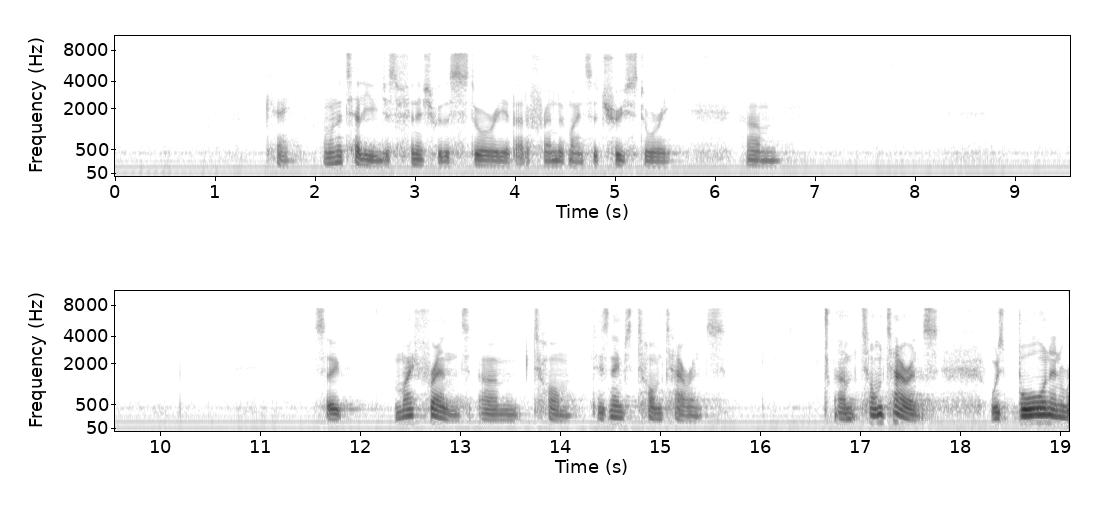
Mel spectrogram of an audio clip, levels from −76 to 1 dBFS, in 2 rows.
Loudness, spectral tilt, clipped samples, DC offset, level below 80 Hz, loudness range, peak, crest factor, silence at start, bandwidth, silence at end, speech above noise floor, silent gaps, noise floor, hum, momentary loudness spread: -32 LUFS; -5 dB/octave; under 0.1%; under 0.1%; -66 dBFS; 10 LU; -10 dBFS; 24 dB; 1.55 s; 8 kHz; 0 s; 32 dB; none; -63 dBFS; 50 Hz at -65 dBFS; 18 LU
